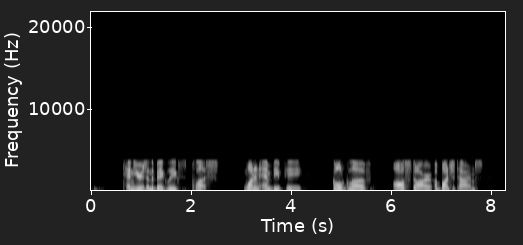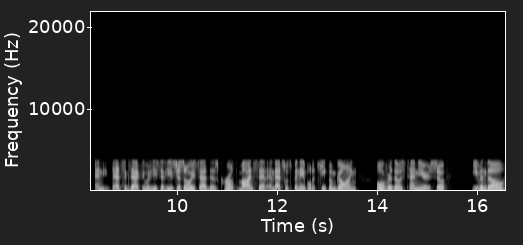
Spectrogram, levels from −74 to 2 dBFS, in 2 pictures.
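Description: No technical faults can be heard in the speech. It carries the narrow band of G.711 telephone coding, running from about 150 Hz up to 3.5 kHz, with at most a faint trace of the coding.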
